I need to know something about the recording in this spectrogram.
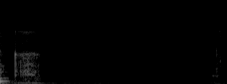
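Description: A few faint, scattered clicks of computer keyboard keys.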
